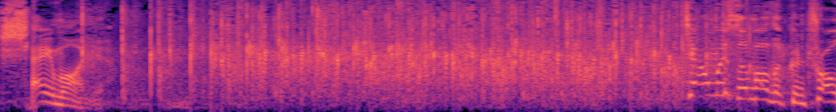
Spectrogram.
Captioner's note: applause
